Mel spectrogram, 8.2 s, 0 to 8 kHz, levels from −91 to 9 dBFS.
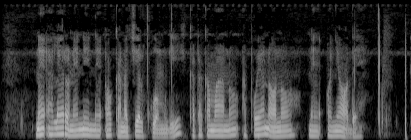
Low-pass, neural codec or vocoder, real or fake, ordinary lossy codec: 7.2 kHz; none; real; MP3, 32 kbps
